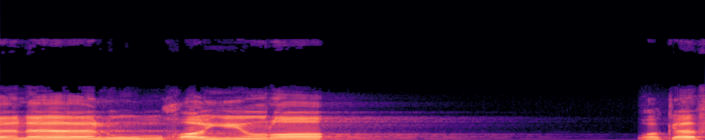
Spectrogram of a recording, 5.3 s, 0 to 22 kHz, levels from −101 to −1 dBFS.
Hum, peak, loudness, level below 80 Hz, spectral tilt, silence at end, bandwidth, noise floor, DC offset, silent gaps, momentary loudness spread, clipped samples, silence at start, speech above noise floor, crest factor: none; -2 dBFS; -17 LUFS; -66 dBFS; -5 dB/octave; 0 s; 7.8 kHz; -75 dBFS; under 0.1%; none; 11 LU; under 0.1%; 0 s; 57 dB; 18 dB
